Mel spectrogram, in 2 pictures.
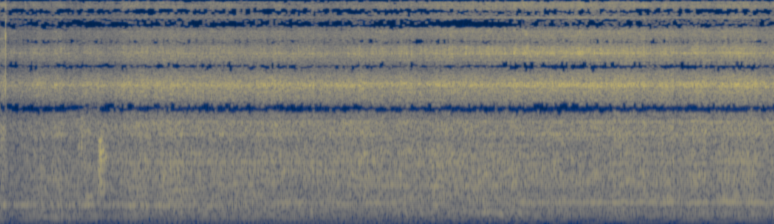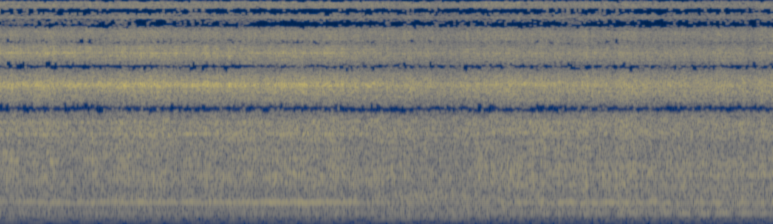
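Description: Trailer-mounted wood grinder's engine idling steadily, a constant hum with no material being fed in.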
